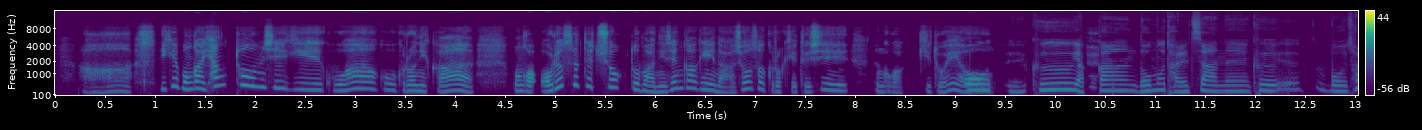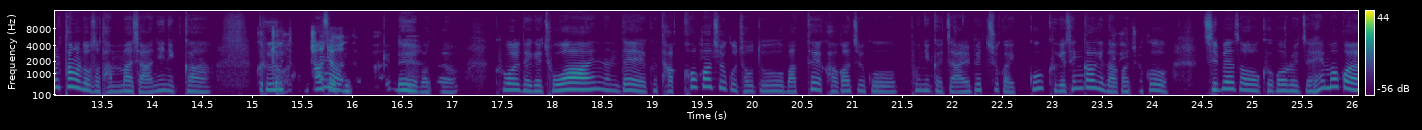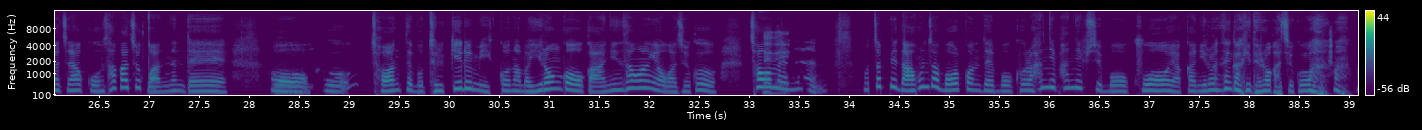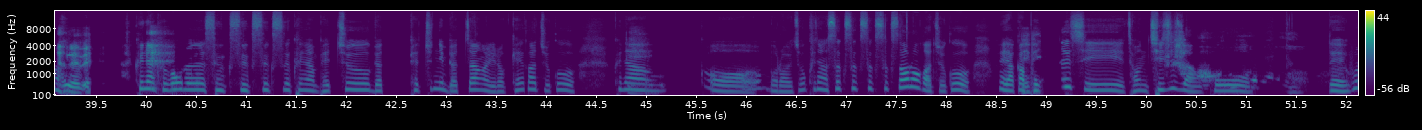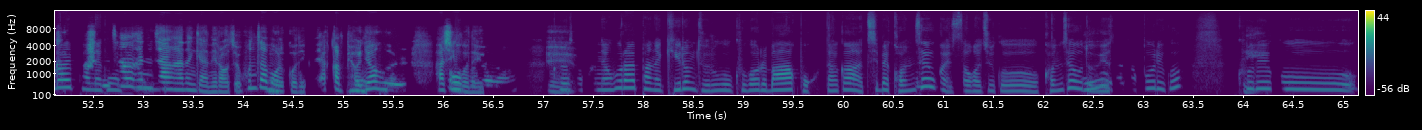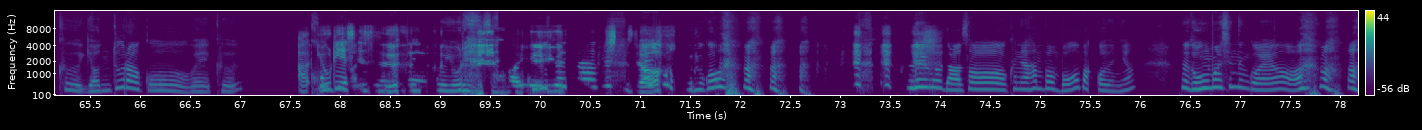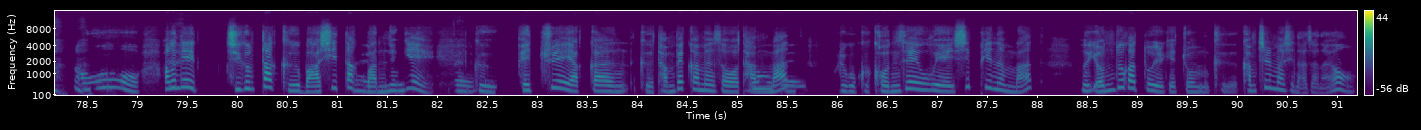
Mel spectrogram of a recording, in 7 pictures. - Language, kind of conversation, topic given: Korean, podcast, 마음이 힘들 때 요리로 감정을 풀어본 적이 있나요?
- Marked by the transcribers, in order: teeth sucking; other background noise; laughing while speaking: "네네네"; laughing while speaking: "들어 가지고"; laugh; laugh; laughing while speaking: "요리 에센스"; laugh; laugh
